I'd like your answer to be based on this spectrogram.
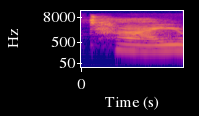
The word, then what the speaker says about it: Tygh: His name is Ty Runyon. Ty is spelled T-Y-G-H, which I appreciate.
